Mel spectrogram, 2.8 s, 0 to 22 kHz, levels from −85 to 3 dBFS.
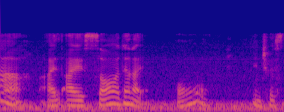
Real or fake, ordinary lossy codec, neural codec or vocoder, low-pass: real; none; none; 7.2 kHz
